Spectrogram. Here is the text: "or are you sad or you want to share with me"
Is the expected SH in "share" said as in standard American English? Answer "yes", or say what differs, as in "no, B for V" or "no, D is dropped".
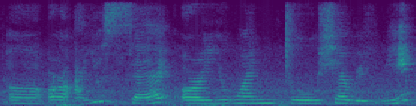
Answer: yes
